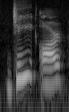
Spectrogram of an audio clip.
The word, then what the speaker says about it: Grenoble: It is pronounced as Lyon. Then we have the next one, Grenoble.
